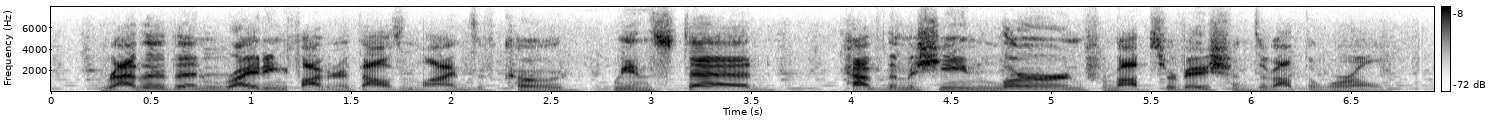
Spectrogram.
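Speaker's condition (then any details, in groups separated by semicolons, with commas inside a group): No condition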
